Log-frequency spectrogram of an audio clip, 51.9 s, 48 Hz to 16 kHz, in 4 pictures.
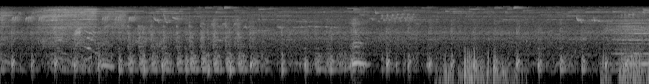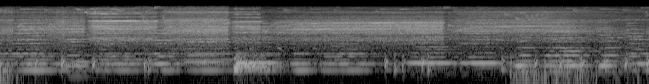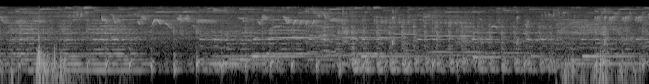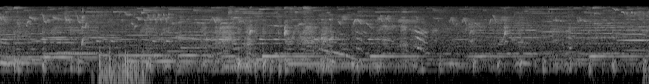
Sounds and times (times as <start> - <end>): Music: 0.0 - 51.9.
